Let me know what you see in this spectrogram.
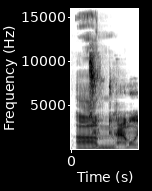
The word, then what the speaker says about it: Duhamel: How do you say his name? Duhamel? – Duhamel, yeah.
